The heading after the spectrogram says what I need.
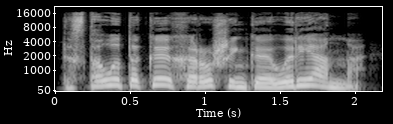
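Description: A woman's voice: fairly high pitch, lively intonation, fairly quick, no room sound, studio quality. A woman reading the lines of a playful, mocking young nobleman in a story. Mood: teasing. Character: teasing charming young nobleman.

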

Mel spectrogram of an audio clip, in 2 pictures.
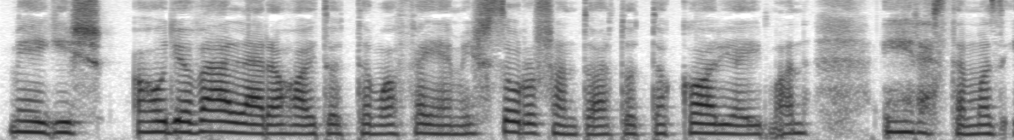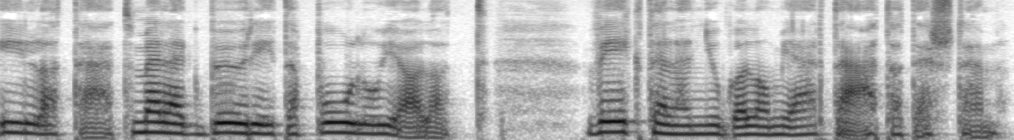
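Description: A woman narrating a first-person novel as an audiobook, expressive and emotional. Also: mid-range voice.

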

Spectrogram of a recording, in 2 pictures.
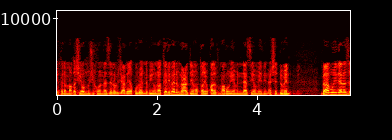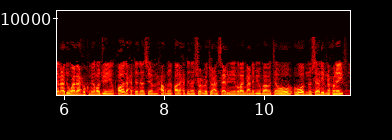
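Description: A high-pitched man recites hadith quickly in a large mosque, backing up to redo words he stumbles on, with the top end of the audio cut off.

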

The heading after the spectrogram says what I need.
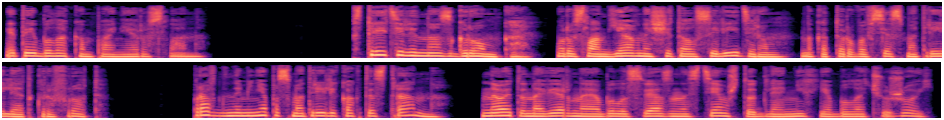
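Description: A woman narrating an audiobook with a lowish voice and a measured, even storytelling manner. The recording is dry and close, with no room sound. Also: dry recording.

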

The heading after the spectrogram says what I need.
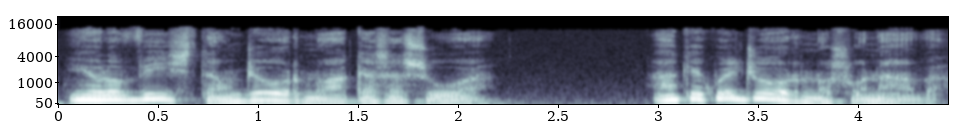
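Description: A man voicing a quiet, dreamy young man who speaks slowly. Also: medium pitch, very animated, vocal fry, slightly rough, dry recording, heavily acted. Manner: slow, subdued.

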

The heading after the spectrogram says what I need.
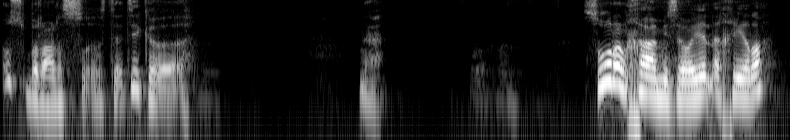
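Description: A man teaching a grammar class, talking at a fast clip. He recites lines of verse in a measured way, then unpacks them and calls on students to answer. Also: high voice, big pitch swings, gravelly, slightly rough.

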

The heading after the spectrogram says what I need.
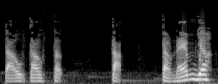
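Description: A cowardly, bragging older village man who stammers and begs his way through every line, as a woman storyteller puts him on. The voice is low and husky. The recording is dry and close. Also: lively intonation, a little slow, a little mellow, no room sound, soft background music. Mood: nervous. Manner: stammering, pleading, boastful.

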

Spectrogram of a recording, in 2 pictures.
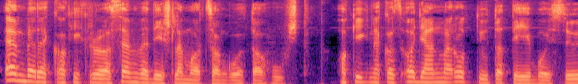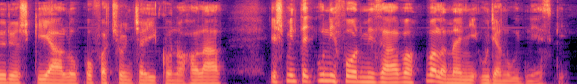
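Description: A man reading an adventure novel aloud as an audiobook, with a measured, dramatic delivery. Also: mid-range voice, animated, dark tone. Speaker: audiobook reader. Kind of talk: audiobook narration.

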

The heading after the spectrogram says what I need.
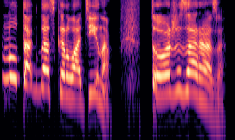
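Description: A reader voicing a cheeky young boy who teases his friends in a squeaky, mocking voice in a storybook reading. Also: huge pitch swings, normal speed, fairly bright tone, dry recording, clean studio sound, heavily acted. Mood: teasing. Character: cheeky mischievous young boy, teasing prankster.

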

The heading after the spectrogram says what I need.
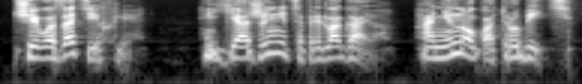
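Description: A woman voicing an arrogant male demon lord who talks gruffly, commanding and smirking. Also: medium pitch, moderate pace, a bit bright, no echo, studio quality, close to an everyday voice. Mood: irritated.

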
